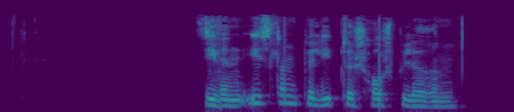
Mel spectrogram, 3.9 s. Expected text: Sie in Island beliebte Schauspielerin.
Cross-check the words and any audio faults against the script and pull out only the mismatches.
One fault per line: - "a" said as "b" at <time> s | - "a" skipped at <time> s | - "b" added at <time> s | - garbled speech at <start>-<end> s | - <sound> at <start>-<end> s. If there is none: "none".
none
